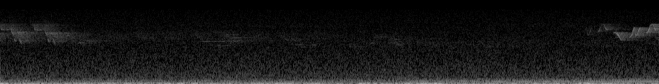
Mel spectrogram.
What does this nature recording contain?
Ovenbird, Red-eyed Vireo, Common Yellowthroat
